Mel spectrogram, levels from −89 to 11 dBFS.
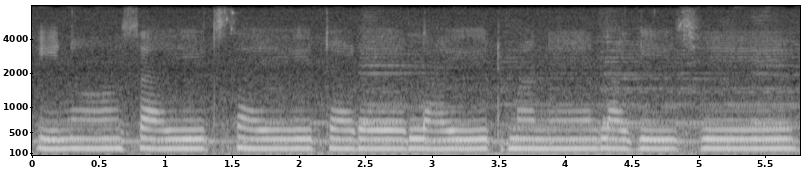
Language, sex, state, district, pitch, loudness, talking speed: Odia, male, Odisha, Sambalpur, 185 Hz, -13 LUFS, 75 wpm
